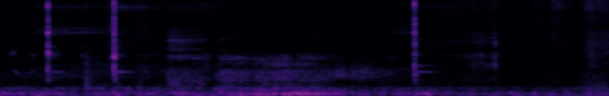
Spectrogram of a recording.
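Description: A small black-powder cannon's fuse burning down toward the charge with a faint hiss, after a few sharp clicks as it is lit near the start; one more click comes about four seconds in.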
